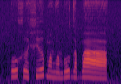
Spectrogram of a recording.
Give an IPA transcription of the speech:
o x əː xʲ əː b õ dˤ ã b o d a b aː

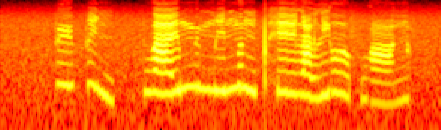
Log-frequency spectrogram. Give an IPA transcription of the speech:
p y˥ p i˥˩ ŋ | p w a˧˥ ɪ̯ m y˧ m i˧˥ n̪ ɤ˥˩ ŋ pʰ e˥ ɪ̯ l ɑ˨ ʊ̯ l j o˥˩ ʊ̯ f w ɑ˨˩˦ ŋ

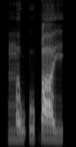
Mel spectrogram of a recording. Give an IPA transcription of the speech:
m ə˨˦ w ʔ u˨˦ ɓ a˧ j

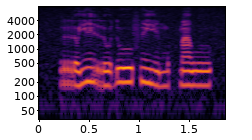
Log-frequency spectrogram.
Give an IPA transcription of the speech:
r ʊ˨ j ĩ˦ r u˨ ɗ uː˦ f ĩ˦ j ĩ˨ m ʊ˨ k͡p ã˦ w u˦

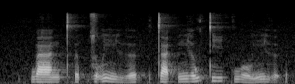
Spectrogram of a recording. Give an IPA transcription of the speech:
h w aː˨˩ n t̪ʰ ə˨˩ p̚ z o̰˧˥ ɲ ɨ˧˩˨ ə̯ | t̪ a˨˩ t̚ ɲ ə˨˦ w t̪ i˧ k w o˧˩ ɲ ɨ̰˧˨ ə̯ ʔ

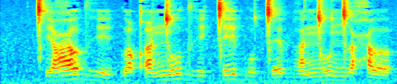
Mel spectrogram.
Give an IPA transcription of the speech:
ǀʰ e ʕ ʌ dʱ e | ɾ o qʼ ɛ ŋ͡ǀ o dʱ e ǀ e b o ɡ͡ǀ ɛ bʱ a ŋ͡ǀ o ŋ͡ǀ ɯ ħ ʌ

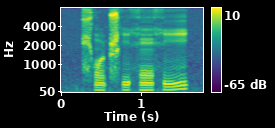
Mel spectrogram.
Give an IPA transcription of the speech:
t͡ɕʰ ũ ʈ͡ʂʰ i h ẽ h i

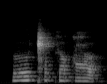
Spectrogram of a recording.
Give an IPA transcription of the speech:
əː ǁ ɔ k ɛ q ʕ a

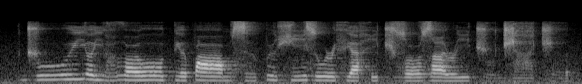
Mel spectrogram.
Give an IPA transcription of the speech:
d͡ʒ uː j ə j ə̤ ðˤ oː pʲ ə p ɑː m s ə̤ p ʉ ç i z u ɹ fʲ a h i t͡ʃ zˤ u zˤ i ɹ i t͡ʃ o̤ d͡ʒ a̤ t͡ʃ ə̤

